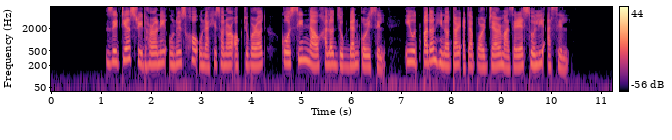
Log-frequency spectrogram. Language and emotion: Assamese, neutral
